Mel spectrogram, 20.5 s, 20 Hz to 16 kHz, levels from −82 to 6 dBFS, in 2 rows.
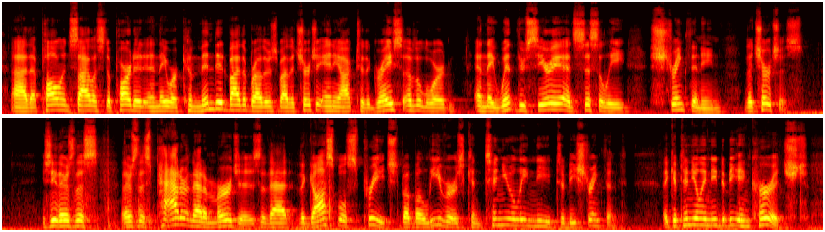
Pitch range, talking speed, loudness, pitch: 135-180 Hz, 175 wpm, -20 LUFS, 155 Hz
